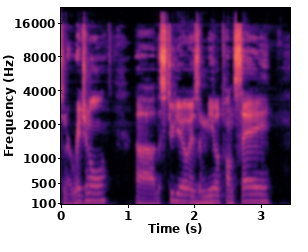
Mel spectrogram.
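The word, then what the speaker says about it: Millepensée: The studio is Emile Ponce. I'm pronouncing it the French way, but who knows how the Japanese actually pronounce it.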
